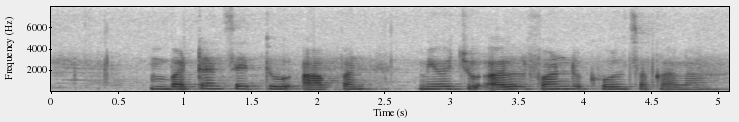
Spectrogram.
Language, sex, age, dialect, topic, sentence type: Bhojpuri, female, 18-24, Western, banking, statement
